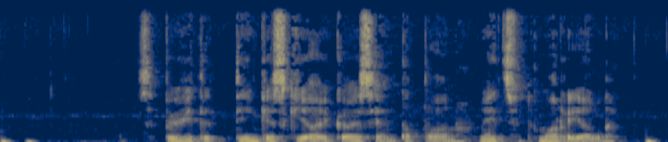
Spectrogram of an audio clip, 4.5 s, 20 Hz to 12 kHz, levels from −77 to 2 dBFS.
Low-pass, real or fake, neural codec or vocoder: 10.8 kHz; real; none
